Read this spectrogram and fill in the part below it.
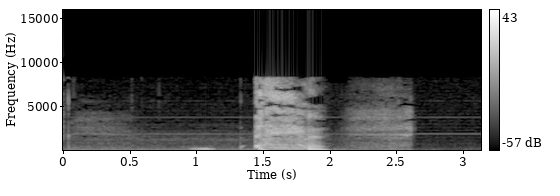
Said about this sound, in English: excuse me for coughing in your ear there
